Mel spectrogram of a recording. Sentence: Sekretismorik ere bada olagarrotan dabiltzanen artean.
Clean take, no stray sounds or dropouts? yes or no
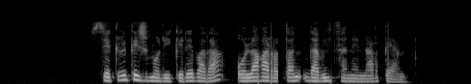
no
